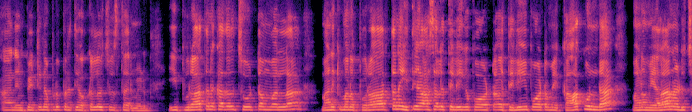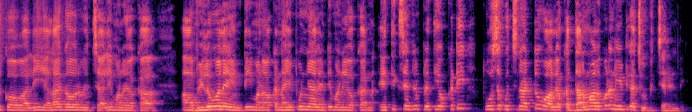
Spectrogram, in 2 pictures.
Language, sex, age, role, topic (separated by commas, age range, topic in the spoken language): Telugu, male, 20-24, guest, మనకు కొన్ని పాత్రలపై ప్రేమ ఎలా పుడుతుంది?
